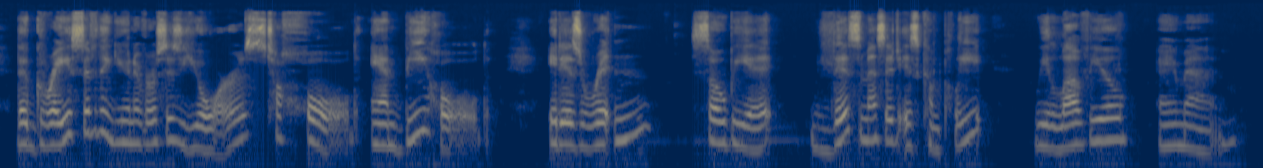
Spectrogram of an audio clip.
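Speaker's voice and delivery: slow, unhurried, gentle, easy flow. Reading a short message aloud to listeners, in a slow, gentle reading. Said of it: "I'm going to like slow things way down as I read this message".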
